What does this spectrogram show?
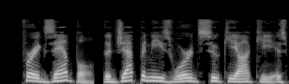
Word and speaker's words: sukiyaki: For example, the Japanese word sukiyaki is pronounced su kajaki and may sound like skijaki to an English speaker, but the lips can be seen to compress for the u.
